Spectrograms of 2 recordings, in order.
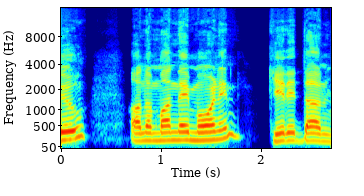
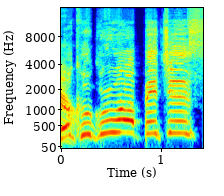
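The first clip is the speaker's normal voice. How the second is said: much higher, louder gleeful shout; hype shout; 13 semitones higher, 3 dB louder, slower than usual. Real, not acted. Cheering on the host's rant, excited and loud. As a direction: crow it out with glee.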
